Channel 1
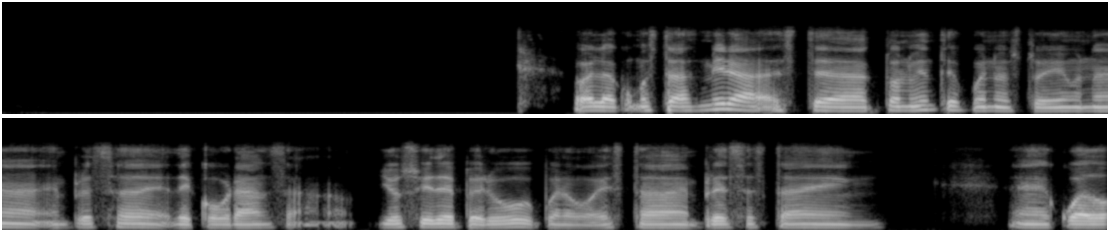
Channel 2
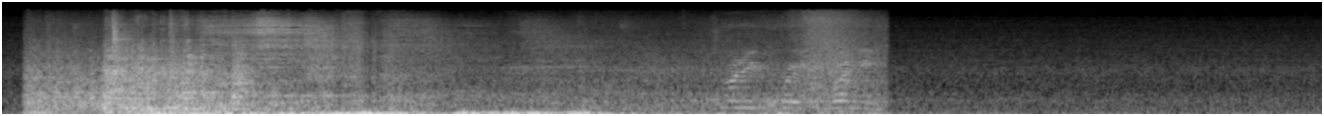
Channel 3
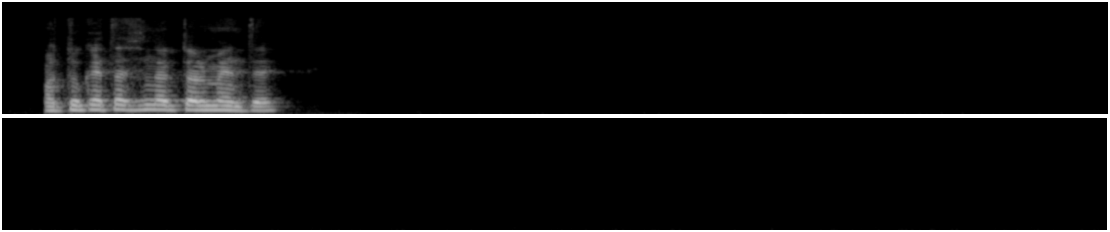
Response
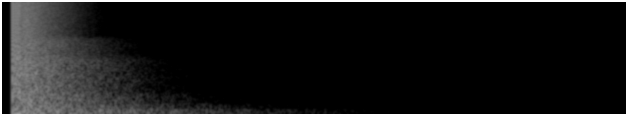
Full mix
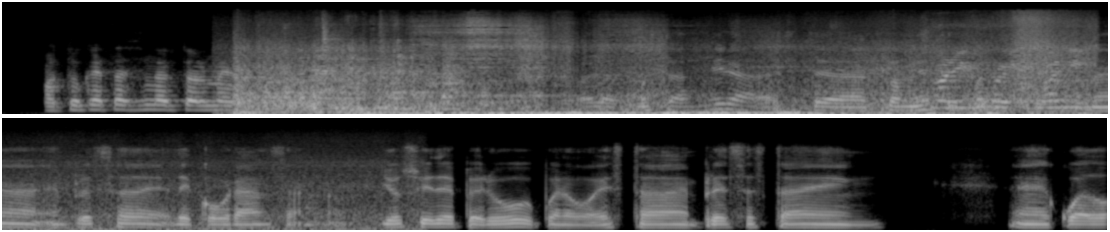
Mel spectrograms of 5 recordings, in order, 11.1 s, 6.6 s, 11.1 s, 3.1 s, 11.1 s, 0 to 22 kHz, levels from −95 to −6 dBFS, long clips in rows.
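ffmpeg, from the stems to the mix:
-filter_complex "[0:a]volume=0.562[s0];[1:a]equalizer=f=4100:w=3.2:g=5,adelay=1050,volume=1.19[s1];[2:a]bandpass=f=970:t=q:w=1.2:csg=0,volume=1.12[s2];[s0][s1][s2]amix=inputs=3:normalize=0,acompressor=threshold=0.0224:ratio=16"

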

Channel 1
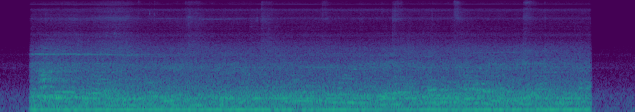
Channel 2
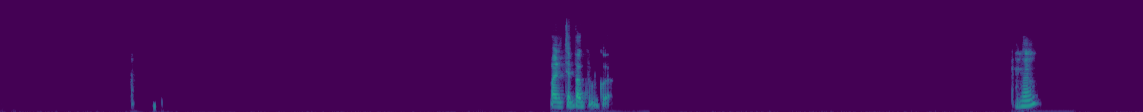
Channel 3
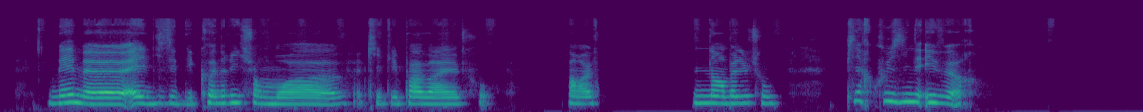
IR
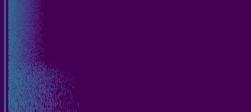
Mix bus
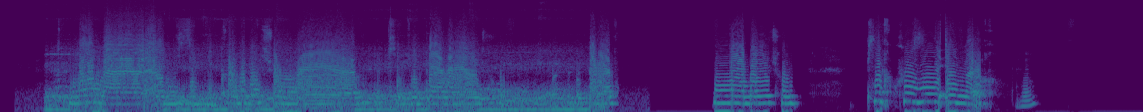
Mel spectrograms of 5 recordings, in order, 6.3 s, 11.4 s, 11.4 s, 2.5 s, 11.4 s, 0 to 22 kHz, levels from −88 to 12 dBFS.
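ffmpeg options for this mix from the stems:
-filter_complex "[0:a]equalizer=f=1300:w=2.1:g=-13,alimiter=level_in=1.33:limit=0.0631:level=0:latency=1:release=27,volume=0.75,adelay=150,volume=0.282[s0];[1:a]lowpass=1100,volume=0.168[s1];[2:a]acompressor=threshold=0.0355:ratio=3,highshelf=f=8200:g=-10.5,adelay=200,volume=0.75[s2];[s0][s1][s2]amix=inputs=3:normalize=0,aeval=exprs='0.0141*(abs(mod(val(0)/0.0141+3,4)-2)-1)':c=same"

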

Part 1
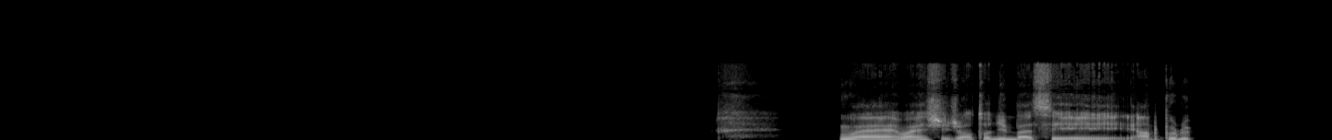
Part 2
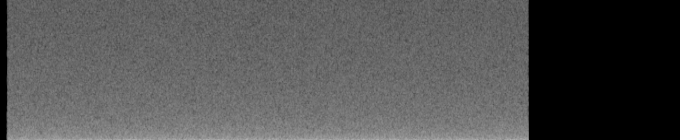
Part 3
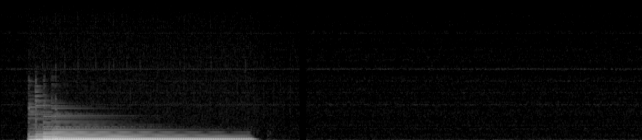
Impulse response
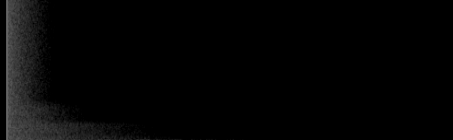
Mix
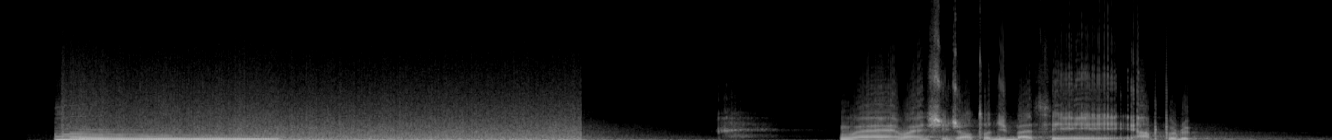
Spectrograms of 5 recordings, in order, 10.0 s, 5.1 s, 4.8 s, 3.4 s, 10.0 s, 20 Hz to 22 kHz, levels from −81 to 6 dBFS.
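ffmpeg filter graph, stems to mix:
-filter_complex "[0:a]equalizer=f=100:t=o:w=0.67:g=-6,equalizer=f=2500:t=o:w=0.67:g=3,equalizer=f=6300:t=o:w=0.67:g=-7,volume=1.26,asplit=2[s0][s1];[s1]volume=0.211[s2];[1:a]bass=f=250:g=3,treble=f=4000:g=3,adelay=400,volume=0.224,asplit=2[s3][s4];[s4]volume=0.447[s5];[2:a]aecho=1:1:7.1:0.49,adelay=200,volume=0.891,asplit=2[s6][s7];[s7]volume=0.251[s8];[3:a]atrim=start_sample=2205[s9];[s2][s5][s8]amix=inputs=3:normalize=0[s10];[s10][s9]afir=irnorm=-1:irlink=0[s11];[s0][s3][s6][s11]amix=inputs=4:normalize=0,adynamicsmooth=sensitivity=3.5:basefreq=1400,alimiter=limit=0.15:level=0:latency=1:release=62"

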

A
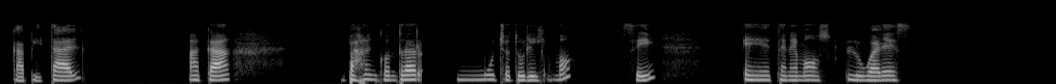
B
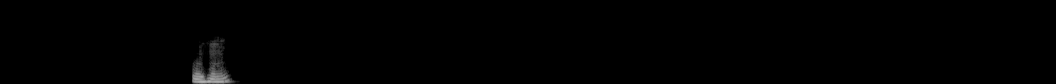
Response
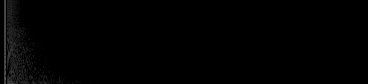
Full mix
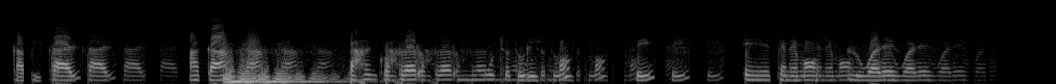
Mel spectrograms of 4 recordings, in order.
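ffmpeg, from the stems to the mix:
-filter_complex "[0:a]equalizer=f=160:w=0.64:g=-11,volume=0.75,asplit=2[s0][s1];[s1]volume=0.422[s2];[1:a]adelay=300,volume=1.41,asplit=2[s3][s4];[s4]volume=0.501[s5];[s2][s5]amix=inputs=2:normalize=0,aecho=0:1:354|708|1062|1416|1770:1|0.33|0.109|0.0359|0.0119[s6];[s0][s3][s6]amix=inputs=3:normalize=0,lowpass=f=2000:w=0.5412,lowpass=f=2000:w=1.3066,asoftclip=type=tanh:threshold=0.0631,acrusher=bits=8:mix=0:aa=0.000001"

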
